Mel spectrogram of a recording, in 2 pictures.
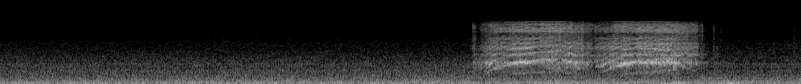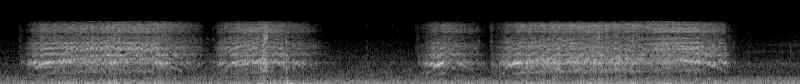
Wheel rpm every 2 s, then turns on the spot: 0, 0, 70, 50, 90, 40, 70, 90.
6-8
